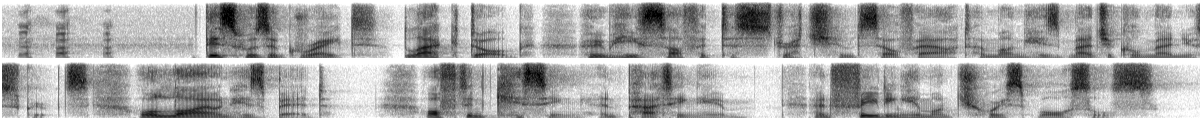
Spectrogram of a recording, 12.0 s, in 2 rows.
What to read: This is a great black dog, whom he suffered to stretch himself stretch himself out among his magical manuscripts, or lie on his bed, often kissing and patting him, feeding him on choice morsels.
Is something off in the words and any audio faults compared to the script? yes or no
yes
